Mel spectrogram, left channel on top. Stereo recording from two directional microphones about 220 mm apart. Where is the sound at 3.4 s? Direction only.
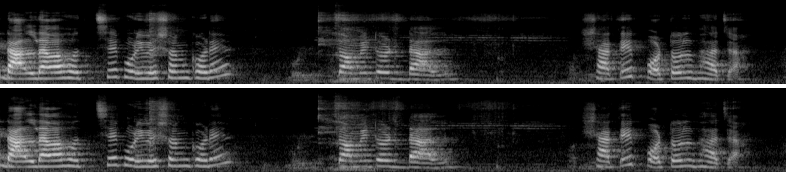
Centre (ahead or behind).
